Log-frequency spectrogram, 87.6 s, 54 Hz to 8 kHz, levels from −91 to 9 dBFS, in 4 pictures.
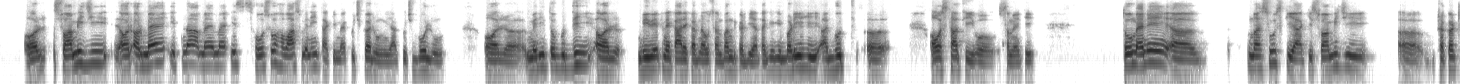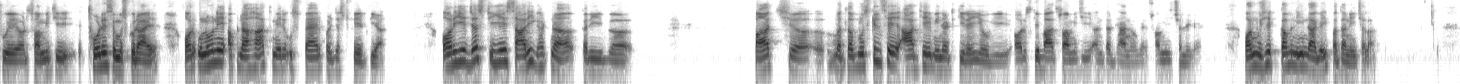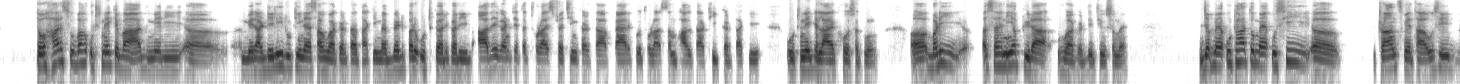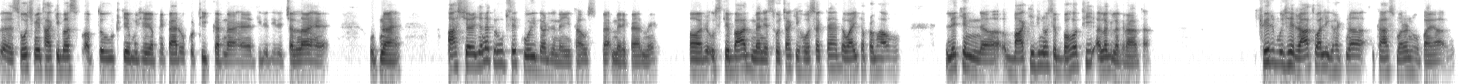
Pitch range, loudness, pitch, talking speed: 115-175 Hz, -19 LUFS, 130 Hz, 155 wpm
